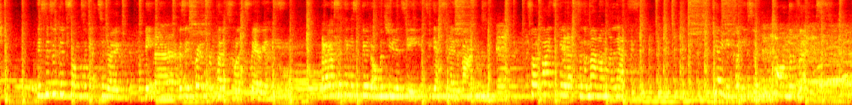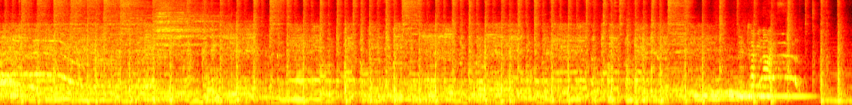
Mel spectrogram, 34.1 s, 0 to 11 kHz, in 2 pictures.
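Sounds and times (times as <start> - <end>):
drum kit beat: 0.0 - 34.0
electric bass guitar: 0.0 - 34.0.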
